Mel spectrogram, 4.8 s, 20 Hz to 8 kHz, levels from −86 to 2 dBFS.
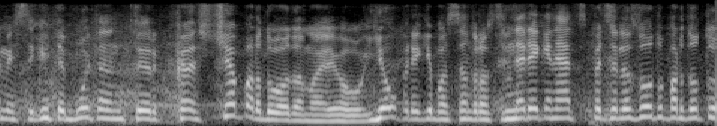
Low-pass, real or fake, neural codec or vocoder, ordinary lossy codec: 7.2 kHz; fake; codec, 24 kHz, 6 kbps, HILCodec; AAC, 48 kbps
